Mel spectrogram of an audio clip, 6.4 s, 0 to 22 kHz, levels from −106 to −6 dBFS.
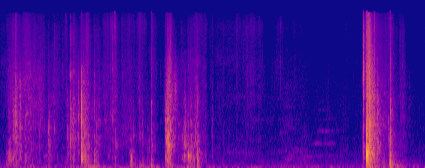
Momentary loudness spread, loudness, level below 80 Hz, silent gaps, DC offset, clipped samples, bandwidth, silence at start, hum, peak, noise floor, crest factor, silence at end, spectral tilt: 29 LU; -36 LUFS; -62 dBFS; none; under 0.1%; under 0.1%; 16 kHz; 0.2 s; none; -6 dBFS; -77 dBFS; 36 dB; 0.5 s; -5 dB/octave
